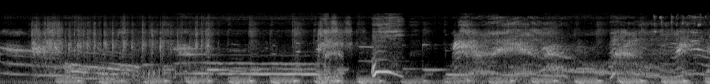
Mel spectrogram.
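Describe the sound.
A cat caterwauling, with long, drawn-out meows and wavering yowls that bend in pitch, heard over a steady rhythmic musical beat.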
